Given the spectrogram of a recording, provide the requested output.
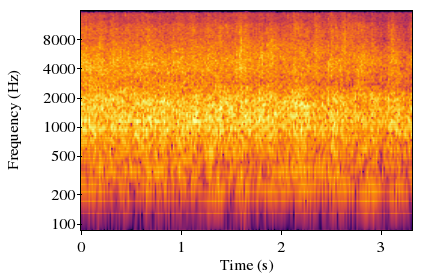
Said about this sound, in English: Praise God. Praise God. Give the Lord a clap offering for that teaching.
